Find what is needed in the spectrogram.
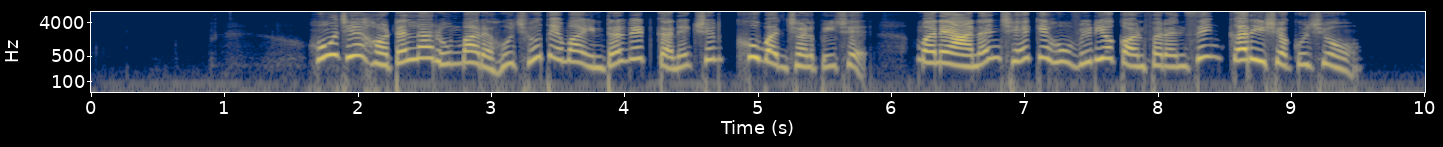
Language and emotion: Gujarati, happy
